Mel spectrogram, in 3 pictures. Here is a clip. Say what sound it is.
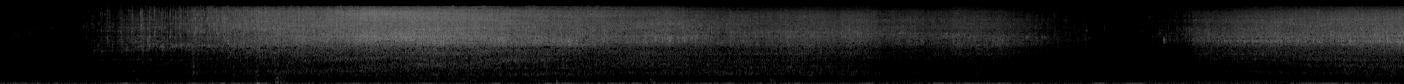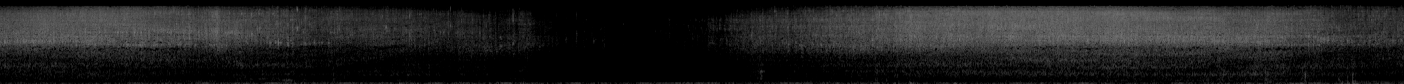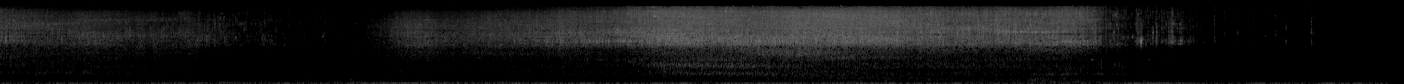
Rainstick (Stereo)
Rainstick recorded with a stereo matched-pair of AKG C-214 microphones in a studio.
